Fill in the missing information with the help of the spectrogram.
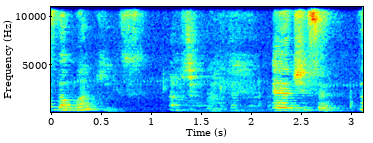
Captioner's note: audience laughs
